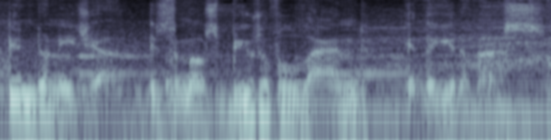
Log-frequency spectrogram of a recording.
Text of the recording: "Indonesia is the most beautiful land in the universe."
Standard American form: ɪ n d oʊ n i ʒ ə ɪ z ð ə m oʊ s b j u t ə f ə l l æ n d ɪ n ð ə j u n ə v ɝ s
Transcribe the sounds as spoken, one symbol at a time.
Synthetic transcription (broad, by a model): ɪ n d oʊ n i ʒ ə ɪ z ð ə m oʊ s b j u t ə f ə l l æ n d ɪ n ð ə j u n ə v ɝ s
